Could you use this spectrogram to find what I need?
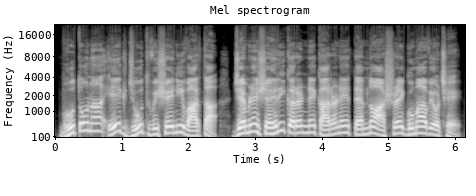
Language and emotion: Gujarati, neutral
